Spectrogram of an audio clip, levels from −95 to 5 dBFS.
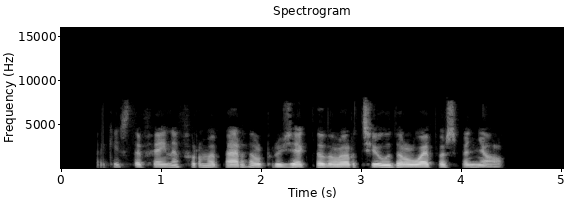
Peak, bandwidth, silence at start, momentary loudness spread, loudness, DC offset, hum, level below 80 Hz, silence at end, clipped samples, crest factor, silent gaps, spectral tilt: -6 dBFS; 7.6 kHz; 0.55 s; 13 LU; -23 LUFS; under 0.1%; none; -66 dBFS; 0.65 s; under 0.1%; 16 dB; 3.97-4.01 s; -6.5 dB/octave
